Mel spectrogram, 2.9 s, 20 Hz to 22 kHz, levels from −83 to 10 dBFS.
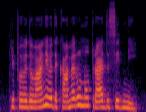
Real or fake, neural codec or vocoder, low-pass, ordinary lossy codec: fake; vocoder, 44.1 kHz, 128 mel bands, Pupu-Vocoder; 19.8 kHz; Opus, 24 kbps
